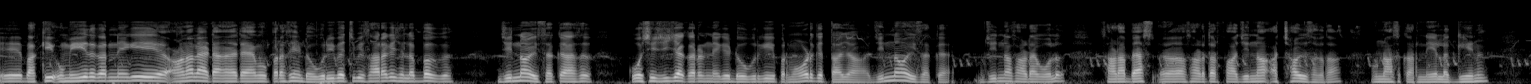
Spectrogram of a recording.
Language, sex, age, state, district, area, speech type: Dogri, male, 18-30, Jammu and Kashmir, Udhampur, rural, spontaneous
